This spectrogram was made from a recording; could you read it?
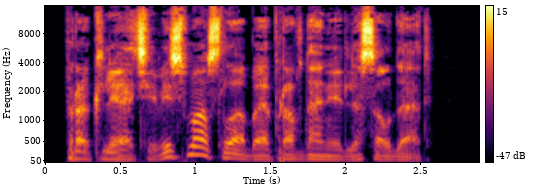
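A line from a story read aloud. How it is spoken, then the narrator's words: Grumbling. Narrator (Russian): проворчал Уна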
